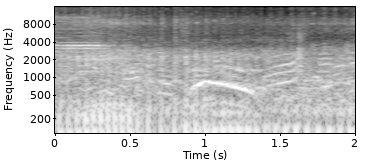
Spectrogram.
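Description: A motorbike engine hums along a road.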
